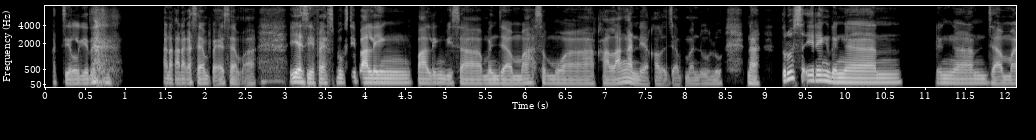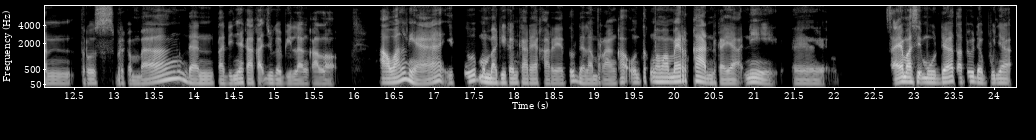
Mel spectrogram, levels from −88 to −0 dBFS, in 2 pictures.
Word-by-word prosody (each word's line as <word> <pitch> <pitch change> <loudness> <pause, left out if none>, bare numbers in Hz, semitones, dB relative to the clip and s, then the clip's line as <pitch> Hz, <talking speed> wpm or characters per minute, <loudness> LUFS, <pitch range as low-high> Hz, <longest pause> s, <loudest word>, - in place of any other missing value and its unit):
kecil 95 0 -3
gitu, 100 - +1 0.9
anak-anak 105 0 -1
SMP, 100 -1 -1
SMA. - - -5 0.5
Iya, 125 -1 +8
sih, 110 -2 +2
Facebook 110 +2 -1
sih - - -5
paling 110 -1 +4
paling 105 0 -1
bisa 95 -1 -2
menjamah 95 +1 -2
semua 90 -2 -5
kalangan 95 +4 0
ya, 85 -2 -5
kalau - - -9
zaman 80 +1 -11
dulu. 90 +1 -10 0.3
Nah, - - 0 0.3
terus 215 +2 +4
seiring 160 -1 +4
dengan 115 -2 +2 0.4
dengan 100 -1 -4
zaman 90 -1 -4 0.2
terus 100 -1 -2
berkembang, 140 - -1
dan 95 - -2
tadinya 95 +3 -2
Kakak 100 -1 -1
juga 95 -2 -3
bilang 90 0 -4
kalau 85 0 -4 0.6
awalnya 110 - +3
itu 130 +8 -3
membagikan 110 -5 +1
karya-karya 95 -2 -3
itu 145 - -5
dalam 95 -4 -4
rangka 90 -1 -3
untuk 115 -1 -5
memamerkan, 130 -1 +5
kayak, 95 0 -1
"Nih, 110 -6 -1 0.2
eee, 90 -1 -6 0.8
saya - - +5
masih 130 0 +6
muda 115 +3 +3
tapi 120 +3 -1
udah 110 -6 0
punya 105 +1 -2
100 Hz, 125 wpm, -23 LUFS, 95-115 Hz, 0.9 s, Iya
